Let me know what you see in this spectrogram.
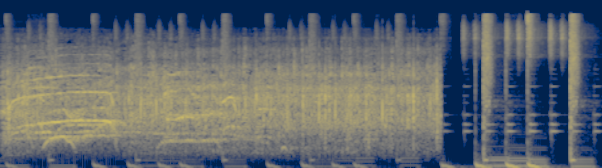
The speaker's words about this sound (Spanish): Aplausos, por favor, para ellas.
